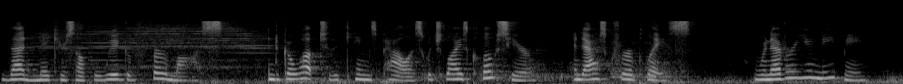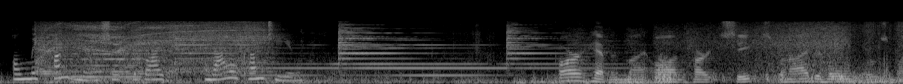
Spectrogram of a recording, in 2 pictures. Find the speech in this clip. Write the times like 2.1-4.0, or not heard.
0.0-12.1, 14.6-18.0.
